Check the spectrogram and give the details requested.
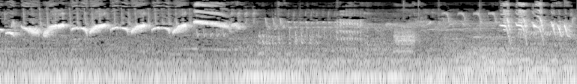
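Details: Tame Chinese hwamei with a fine voice, pouring out rapid looping whistled phrases, then buzzy, scratchy notes and chatter, with a final burst of high twittering.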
